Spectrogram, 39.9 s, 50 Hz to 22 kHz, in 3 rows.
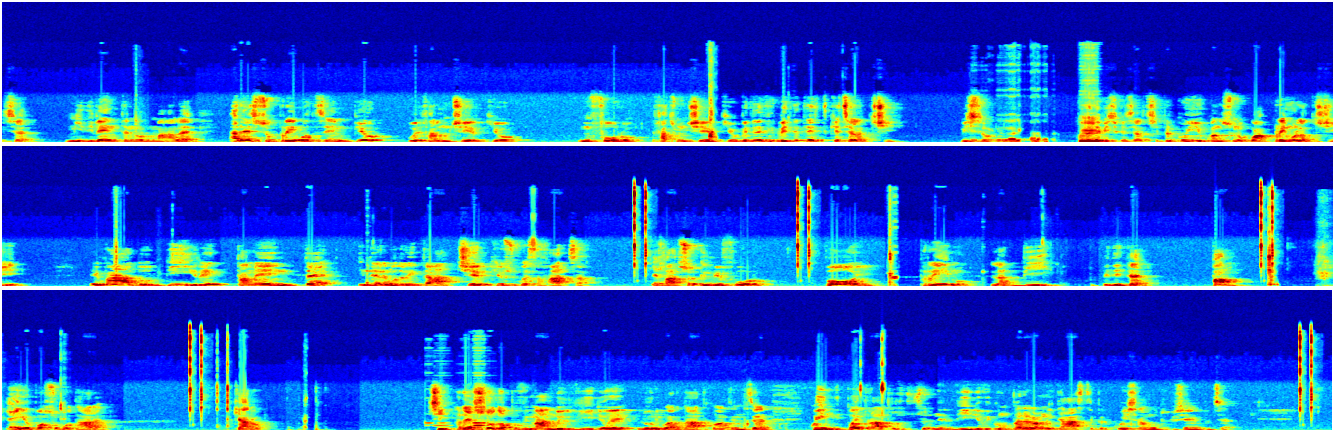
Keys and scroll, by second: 29.6 Return.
